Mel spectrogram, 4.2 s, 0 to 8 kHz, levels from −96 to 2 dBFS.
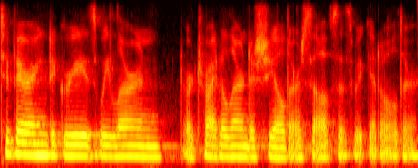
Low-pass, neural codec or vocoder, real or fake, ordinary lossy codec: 7.2 kHz; none; real; Opus, 32 kbps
